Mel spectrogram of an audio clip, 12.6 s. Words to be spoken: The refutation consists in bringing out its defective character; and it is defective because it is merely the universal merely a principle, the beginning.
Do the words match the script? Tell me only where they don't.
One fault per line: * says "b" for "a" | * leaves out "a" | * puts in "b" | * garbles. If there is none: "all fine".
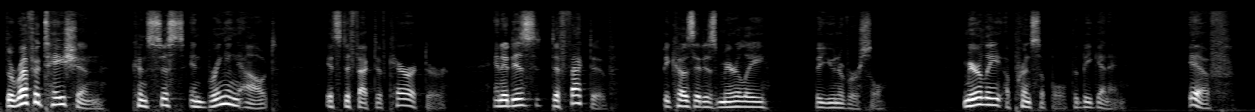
* puts in "If"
